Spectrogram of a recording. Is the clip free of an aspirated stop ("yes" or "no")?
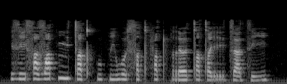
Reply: yes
